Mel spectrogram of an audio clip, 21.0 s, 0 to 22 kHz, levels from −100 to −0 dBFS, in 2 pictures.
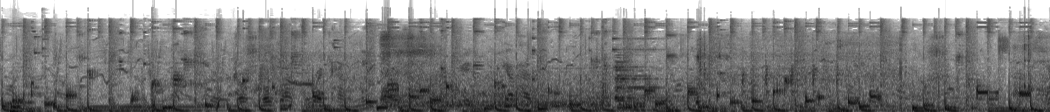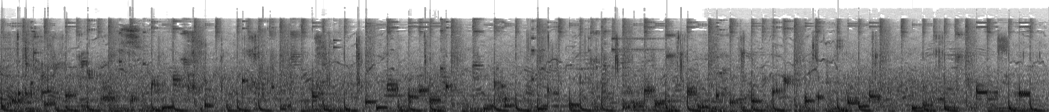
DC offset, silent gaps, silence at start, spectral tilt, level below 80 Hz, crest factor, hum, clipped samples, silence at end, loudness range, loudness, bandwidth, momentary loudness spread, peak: under 0.1%; none; 0 s; -5 dB/octave; -18 dBFS; 12 dB; none; under 0.1%; 0 s; 1 LU; -13 LUFS; 11.5 kHz; 3 LU; 0 dBFS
